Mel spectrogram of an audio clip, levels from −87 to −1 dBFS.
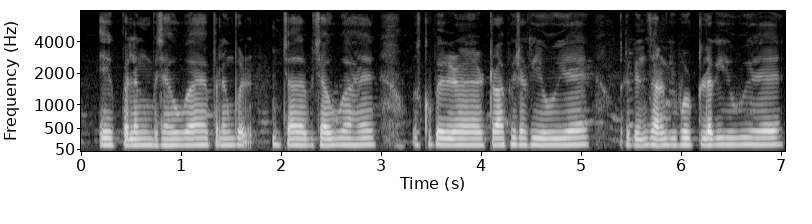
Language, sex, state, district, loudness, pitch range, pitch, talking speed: Hindi, male, Jharkhand, Jamtara, -18 LUFS, 135-145 Hz, 140 Hz, 205 wpm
